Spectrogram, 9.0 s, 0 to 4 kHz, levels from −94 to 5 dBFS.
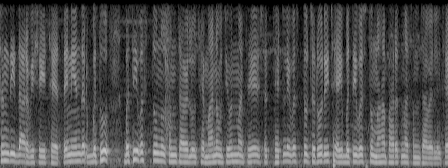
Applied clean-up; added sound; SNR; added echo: none; none; none; none.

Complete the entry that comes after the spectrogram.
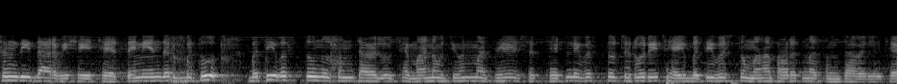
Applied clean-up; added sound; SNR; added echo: none; Fart; 18 dB; reverberation time 1.0 s.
